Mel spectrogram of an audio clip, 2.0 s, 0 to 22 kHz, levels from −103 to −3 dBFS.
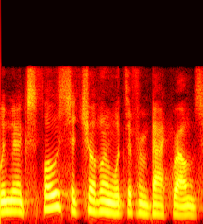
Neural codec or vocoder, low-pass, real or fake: codec, 16 kHz, 1 kbps, FreqCodec, larger model; 7.2 kHz; fake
